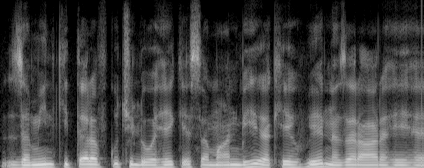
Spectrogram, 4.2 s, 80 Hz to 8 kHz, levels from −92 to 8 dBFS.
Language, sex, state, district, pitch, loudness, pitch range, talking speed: Hindi, male, Jharkhand, Ranchi, 125 Hz, -16 LUFS, 120-135 Hz, 200 wpm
